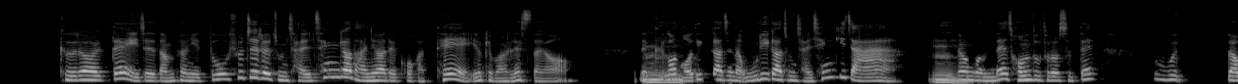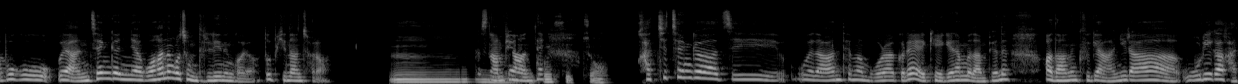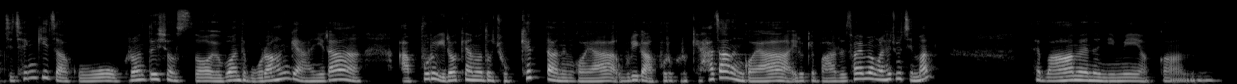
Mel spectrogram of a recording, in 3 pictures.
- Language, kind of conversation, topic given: Korean, advice, 피드백을 들을 때 제 가치와 의견을 어떻게 구분할 수 있을까요?
- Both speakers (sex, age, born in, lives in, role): female, 35-39, South Korea, Netherlands, user; male, 60-64, South Korea, South Korea, advisor
- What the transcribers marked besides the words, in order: other background noise; tapping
